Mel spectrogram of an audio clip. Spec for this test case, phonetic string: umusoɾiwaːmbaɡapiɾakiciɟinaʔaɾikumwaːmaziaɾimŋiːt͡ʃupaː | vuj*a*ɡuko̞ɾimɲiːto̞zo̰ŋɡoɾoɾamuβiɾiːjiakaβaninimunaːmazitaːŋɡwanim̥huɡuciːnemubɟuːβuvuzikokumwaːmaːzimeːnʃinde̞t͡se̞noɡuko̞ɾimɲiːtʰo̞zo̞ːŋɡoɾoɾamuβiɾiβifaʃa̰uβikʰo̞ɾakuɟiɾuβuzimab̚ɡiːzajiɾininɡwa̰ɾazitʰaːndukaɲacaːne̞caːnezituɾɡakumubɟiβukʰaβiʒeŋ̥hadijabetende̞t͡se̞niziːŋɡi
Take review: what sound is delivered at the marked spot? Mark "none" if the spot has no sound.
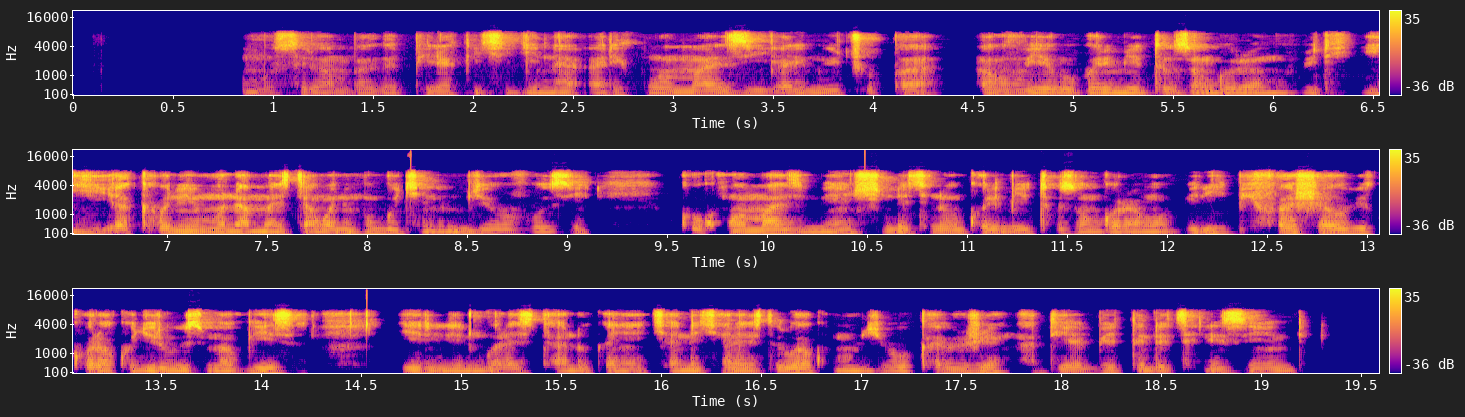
e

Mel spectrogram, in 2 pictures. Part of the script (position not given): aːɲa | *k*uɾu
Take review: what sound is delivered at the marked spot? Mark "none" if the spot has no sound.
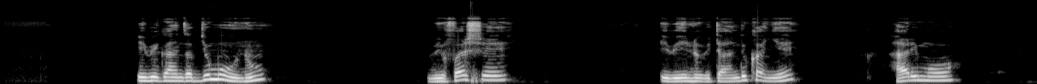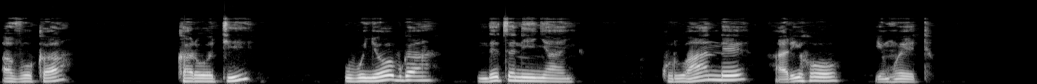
k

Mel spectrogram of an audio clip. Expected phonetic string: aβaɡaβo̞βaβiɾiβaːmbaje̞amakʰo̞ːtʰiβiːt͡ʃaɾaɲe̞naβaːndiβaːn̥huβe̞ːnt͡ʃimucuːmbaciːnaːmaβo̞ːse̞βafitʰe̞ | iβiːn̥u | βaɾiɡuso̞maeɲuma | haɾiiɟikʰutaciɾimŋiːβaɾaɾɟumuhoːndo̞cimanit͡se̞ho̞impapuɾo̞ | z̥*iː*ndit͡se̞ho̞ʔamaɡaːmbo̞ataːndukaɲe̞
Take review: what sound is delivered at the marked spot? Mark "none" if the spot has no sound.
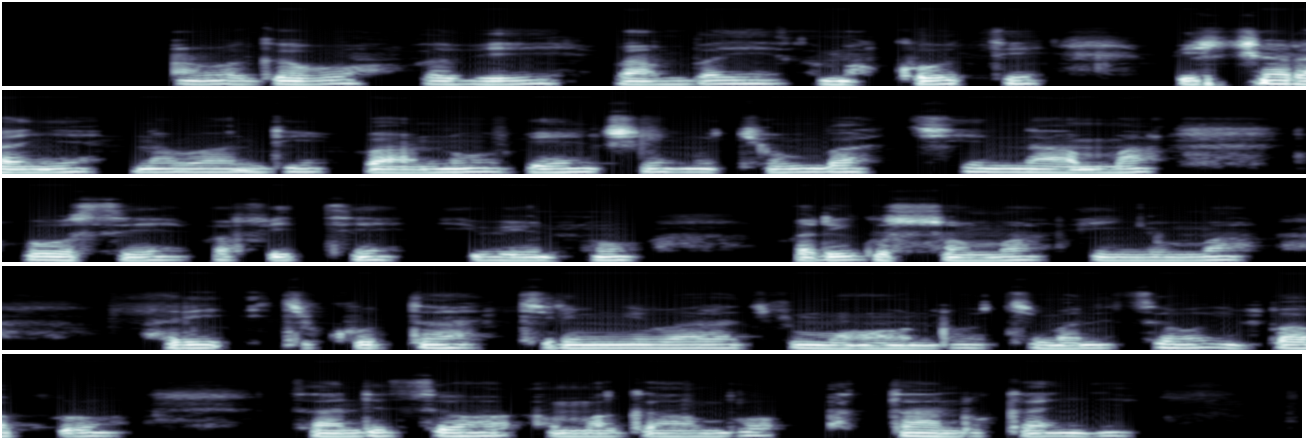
aː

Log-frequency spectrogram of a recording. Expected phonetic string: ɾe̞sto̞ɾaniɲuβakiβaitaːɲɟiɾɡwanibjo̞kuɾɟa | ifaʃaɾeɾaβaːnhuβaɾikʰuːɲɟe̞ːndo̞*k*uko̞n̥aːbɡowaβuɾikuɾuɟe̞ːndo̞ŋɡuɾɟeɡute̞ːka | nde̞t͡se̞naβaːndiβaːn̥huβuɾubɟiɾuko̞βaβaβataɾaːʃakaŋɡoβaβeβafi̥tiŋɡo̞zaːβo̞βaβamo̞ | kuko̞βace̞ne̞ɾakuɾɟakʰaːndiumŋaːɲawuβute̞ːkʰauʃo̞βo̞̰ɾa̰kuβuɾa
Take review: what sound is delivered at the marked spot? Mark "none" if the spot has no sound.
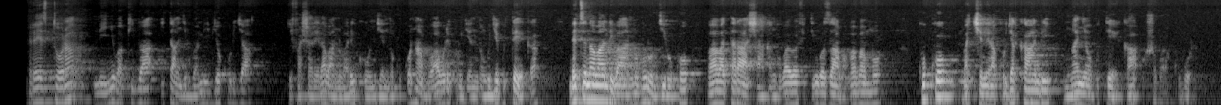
k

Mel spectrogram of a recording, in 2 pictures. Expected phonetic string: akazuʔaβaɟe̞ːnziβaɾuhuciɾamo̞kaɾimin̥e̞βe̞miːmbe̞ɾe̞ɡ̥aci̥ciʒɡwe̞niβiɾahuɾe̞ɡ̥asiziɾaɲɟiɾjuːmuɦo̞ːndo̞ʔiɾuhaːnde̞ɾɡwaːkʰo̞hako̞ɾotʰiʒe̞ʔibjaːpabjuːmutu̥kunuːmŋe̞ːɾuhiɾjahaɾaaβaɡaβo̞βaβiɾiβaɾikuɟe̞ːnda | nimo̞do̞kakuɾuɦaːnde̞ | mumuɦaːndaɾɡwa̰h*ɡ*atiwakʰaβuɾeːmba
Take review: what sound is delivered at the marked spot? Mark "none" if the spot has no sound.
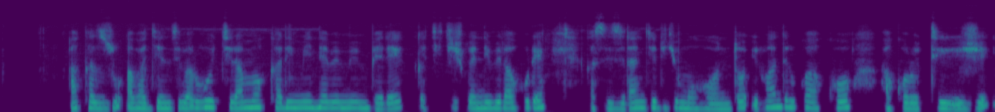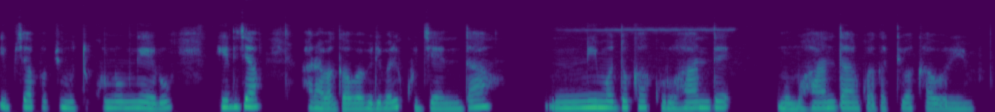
ɡ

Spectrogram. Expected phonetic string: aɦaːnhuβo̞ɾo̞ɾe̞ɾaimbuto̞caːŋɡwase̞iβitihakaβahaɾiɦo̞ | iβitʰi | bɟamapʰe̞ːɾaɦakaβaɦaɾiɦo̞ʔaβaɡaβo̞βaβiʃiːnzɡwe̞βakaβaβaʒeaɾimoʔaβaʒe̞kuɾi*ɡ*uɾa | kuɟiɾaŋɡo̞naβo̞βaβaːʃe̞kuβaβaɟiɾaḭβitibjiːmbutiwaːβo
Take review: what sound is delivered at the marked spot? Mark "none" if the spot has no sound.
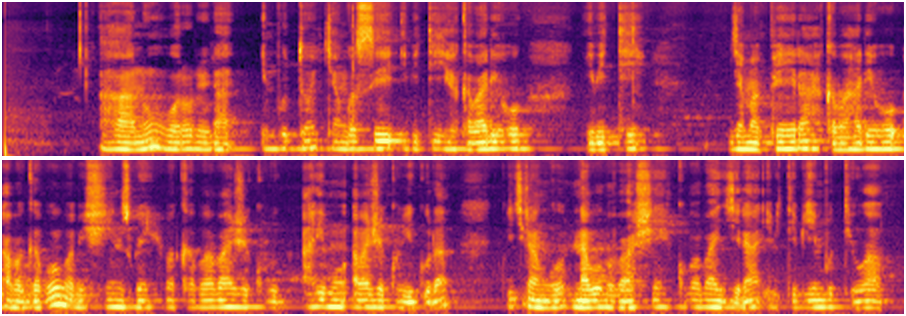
ɡ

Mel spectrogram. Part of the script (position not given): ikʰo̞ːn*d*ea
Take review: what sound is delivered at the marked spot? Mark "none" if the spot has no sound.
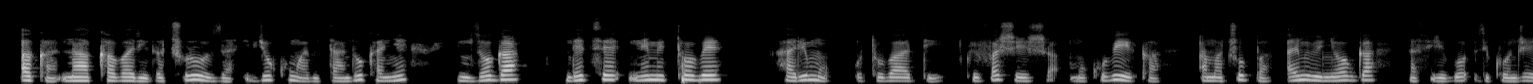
d͡ʒ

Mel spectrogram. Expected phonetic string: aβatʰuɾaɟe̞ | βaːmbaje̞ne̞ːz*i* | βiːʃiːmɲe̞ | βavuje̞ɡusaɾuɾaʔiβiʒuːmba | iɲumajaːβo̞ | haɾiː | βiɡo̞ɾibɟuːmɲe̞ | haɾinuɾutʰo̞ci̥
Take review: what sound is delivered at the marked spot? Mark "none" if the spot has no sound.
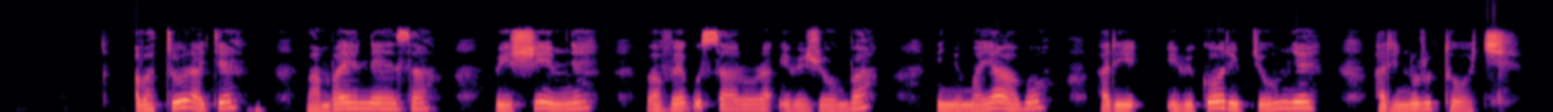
a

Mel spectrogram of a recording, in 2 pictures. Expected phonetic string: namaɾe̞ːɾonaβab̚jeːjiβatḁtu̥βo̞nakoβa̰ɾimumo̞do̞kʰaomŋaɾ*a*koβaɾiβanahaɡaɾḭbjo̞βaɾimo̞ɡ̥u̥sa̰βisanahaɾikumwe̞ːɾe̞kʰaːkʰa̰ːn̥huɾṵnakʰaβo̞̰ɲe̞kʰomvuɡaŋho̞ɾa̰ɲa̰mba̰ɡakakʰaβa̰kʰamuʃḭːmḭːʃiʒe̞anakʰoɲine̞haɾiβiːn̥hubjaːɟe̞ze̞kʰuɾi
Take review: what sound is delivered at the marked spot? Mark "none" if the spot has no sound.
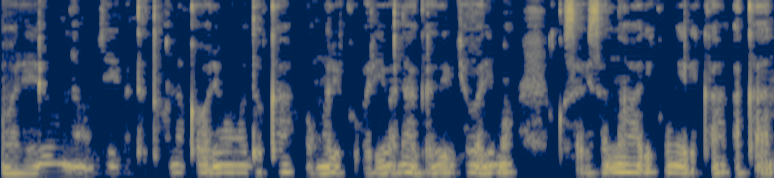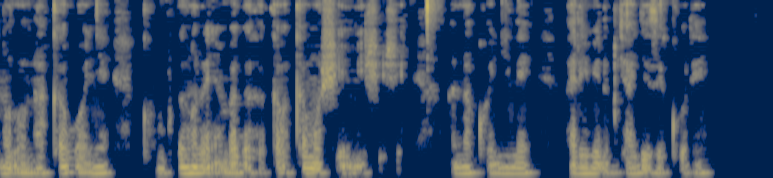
i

